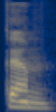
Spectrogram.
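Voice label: "them", English pronunciation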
